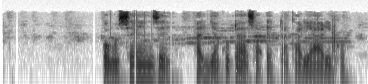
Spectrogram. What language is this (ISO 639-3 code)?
lug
